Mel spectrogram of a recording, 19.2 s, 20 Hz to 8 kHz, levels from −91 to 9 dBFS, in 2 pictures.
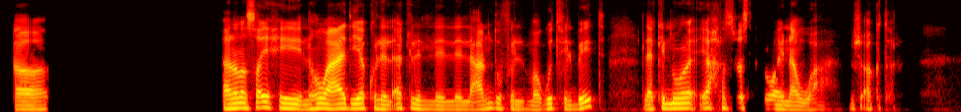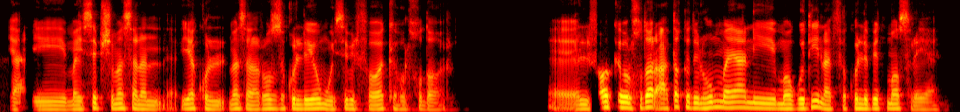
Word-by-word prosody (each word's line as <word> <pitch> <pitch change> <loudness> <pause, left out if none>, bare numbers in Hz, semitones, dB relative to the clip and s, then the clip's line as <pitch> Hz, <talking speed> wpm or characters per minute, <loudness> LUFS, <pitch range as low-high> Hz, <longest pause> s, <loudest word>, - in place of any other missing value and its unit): آه. 105 0 +2 1.8
أنا 125 +2 +6
نصايحي 140 -2 +4
إن 110 +1 -2
هو 130 +2 +4
عادي 125 +1 +7
ياكُل 130 -2 +1
الأكل 130 +3 -1
ال 110 -2 -3
ال 100 0 -3
اللي 100 -1 -2
عنده 130 +6 0
في 125 - -14
ال 110 - -2
الموجود 105 +5 -3
في - - -11
البيت، 110 -3 0 0.4
لكنّه 130 +4 +3
يحرَص 135 -2 -2
بس - - -1 0.2
إن 120 - -5
هو 120 - +1
ينَّوع 95 -2 -2 0.2
مش - - -6
أكتر، - - -10 0.7
يعني 100 0 -4
ما 105 +2 -3
يسيبش 130 +6 0
مثلًا 120 -3 -2
ياكُل 120 -4 -2
مثلًا 120 -2 -1
رُز 115 +1 -2
كل 120 0 -1
يوم 120 +1 +3
ويسيب 110 +2 -2
الفواكه 115 +1 -3
والخضار، 95 -2 -9 1.0
آآ، - - -6
الفواكه 145 +7 +2
والخضار 145 +3 +5
أعتقد 150 +3 0
إن 135 - +1
هم 150 +3 +1
يعني 140 -4 +2
موجودين 125 +3 +1
في 110 +1 -9
كل 125 +1 0
بيت 125 +1 -2
مصري 120 -5 -1
يعني، 95 -3 -13
120 Hz, 155 wpm, -24 LUFS, 105-130 Hz, 1.8 s, عادي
